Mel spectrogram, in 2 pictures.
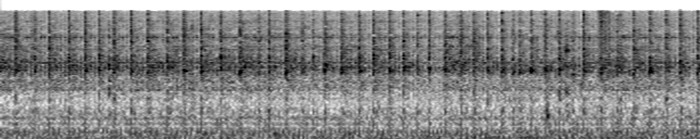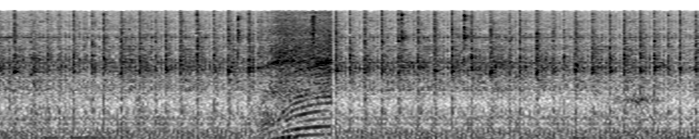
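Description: A chainsaw idles and buzzes steadily.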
